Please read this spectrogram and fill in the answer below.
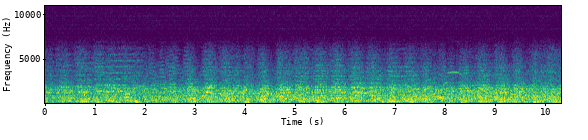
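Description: A stadium band playing music with a steady beat, heard over a noisy football crowd.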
